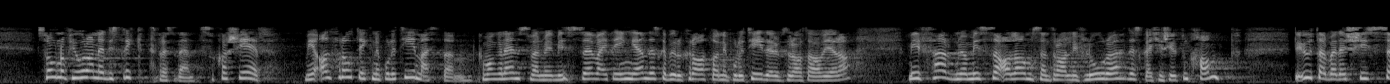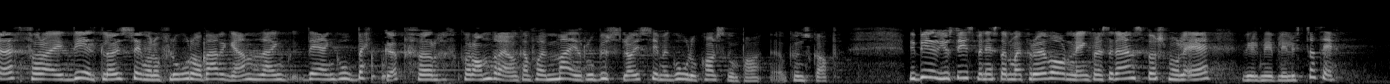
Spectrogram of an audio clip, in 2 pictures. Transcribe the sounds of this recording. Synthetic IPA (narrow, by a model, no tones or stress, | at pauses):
soːɡnɔfjuːɾɑnəd̪ɪst̪ɾɪkt̪pʰɾɛsɪd̪ɛnt̪sɔkʰɑːʂeːɾ | mɪʔɑlfɾɑːt̪ʰɪkːnəpʊlɪt̪ʰiːmæst̪əɾɳ̩kʰʊɾmɑŋːəlɛnsmənmɛmɪsːəʋæɪt̪ɪŋːənd̪ɛskɑbʏɾʊkʰɾɑːt̪ɑɾnəɪpʰʊlɪt̪ʰiːd̪ɪɾɛkt̪ʊɾɑːt̪əɑːʋjøːɾɑ | mɪɛfæɾd̪mɛɔmɪsːəʔɑlɑɾmsɛnt̪ɾɑːln̩ɪfluːɾəd̪ɛskɑɪçːəʂeːʉːt̪nkʰɑmp | d̪ɛʉːt̪ɑɾbæɪd̪əʂɪsəfɔɾæɪd̪eːlt̪lœʏsɪŋmɛlːɔmfluːɾəɔbæɾɡənd̪ɛɾæɪd̪ɛæɾæɪnɡuːbɛkːœpfɔɾkʰʊɾɑnd̪ɾəɛnkʰɑnfoːæɪnmæɪɾːʊbʉst̪lœʏsɪŋmɛɡuːlʊkʰɑːlskʉkʰʉnskɑːp | ʋɪbeːɾjʉst̪iːt̪smɪnɪst̪əɾənɔmæɪpʰɾøːʋəɔɖnɪŋpʰɾɛsɪd̪ɛnspœʂmoːləɛʋɪlmɪbliːlʏt̪ːɑt̪ʰɪl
